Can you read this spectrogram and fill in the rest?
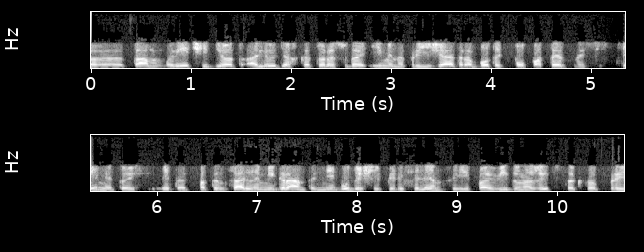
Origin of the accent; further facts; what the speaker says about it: Uzbekistan; Я русский человек. Все мои родные бабушки, все родились в России. Я выходец из Республики Узбекистан.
